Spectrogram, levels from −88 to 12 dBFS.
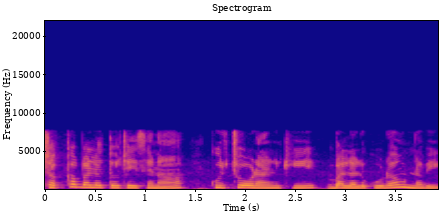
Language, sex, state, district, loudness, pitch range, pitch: Telugu, female, Andhra Pradesh, Chittoor, -14 LUFS, 245-290 Hz, 260 Hz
